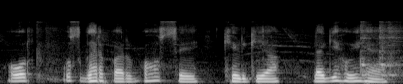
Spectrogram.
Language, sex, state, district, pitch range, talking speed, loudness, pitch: Hindi, male, Uttar Pradesh, Saharanpur, 135-160 Hz, 150 wpm, -19 LUFS, 145 Hz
